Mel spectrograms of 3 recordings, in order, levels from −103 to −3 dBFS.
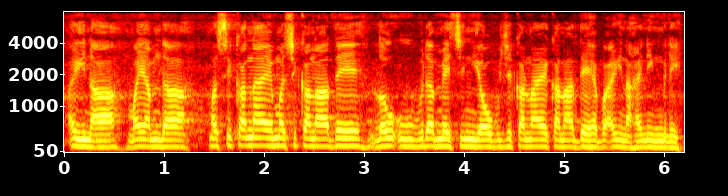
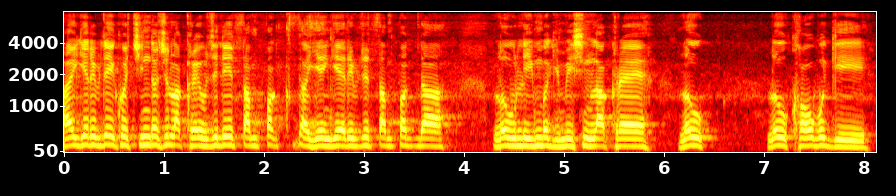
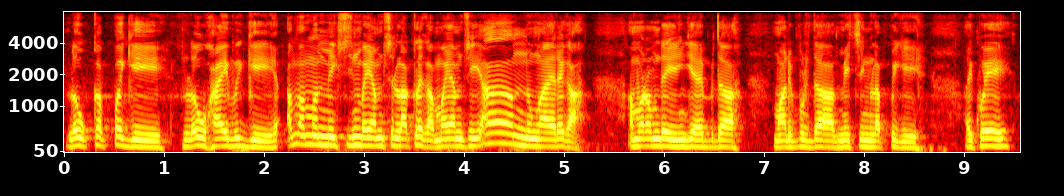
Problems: none marked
